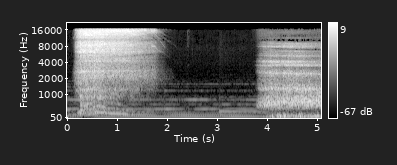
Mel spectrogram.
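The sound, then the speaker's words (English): A deep breath drawn in as a long, loud, airy inhale, then a quiet pause and a rushing exhale, over a steady tonal drone. “First, I want you to take a big, deep breath with me.”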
